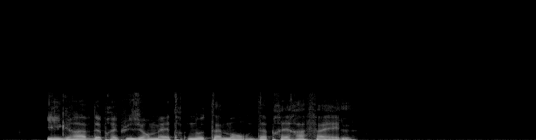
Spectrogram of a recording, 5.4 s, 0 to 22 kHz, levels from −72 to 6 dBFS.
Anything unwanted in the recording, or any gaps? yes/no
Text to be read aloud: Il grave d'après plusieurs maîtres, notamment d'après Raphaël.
no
